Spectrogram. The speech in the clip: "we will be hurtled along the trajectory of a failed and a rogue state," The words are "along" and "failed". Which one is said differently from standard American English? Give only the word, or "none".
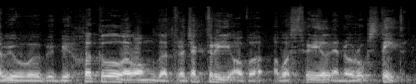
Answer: failed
